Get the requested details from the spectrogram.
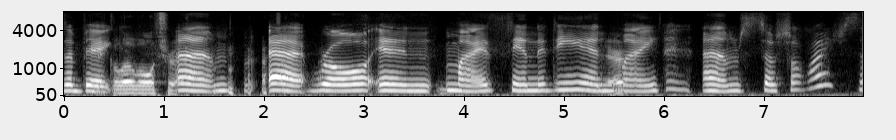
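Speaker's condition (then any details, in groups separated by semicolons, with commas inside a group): ALS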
